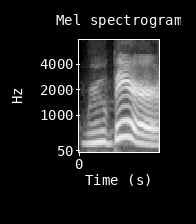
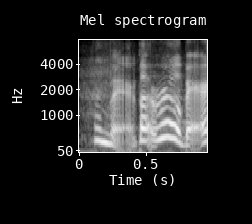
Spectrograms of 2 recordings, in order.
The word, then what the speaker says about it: Robert: Robert, last name is spelled like Robert. I always say the best thing that happened for me to explain my name to people was Steve Colbert being famous.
